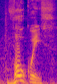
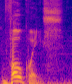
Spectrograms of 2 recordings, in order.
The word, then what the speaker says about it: Volquez: Presidente, primeiramente bom dia, é um prazer recebê-lo aqui pela primeira vez nos estúdios da 93 FM Elbio, eu queria que você dissesse agora como que se pronuncia corretamente seu sobrenome. Bom dia a todos. Volquez. Volquez. Elbio Isso. Volquez.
